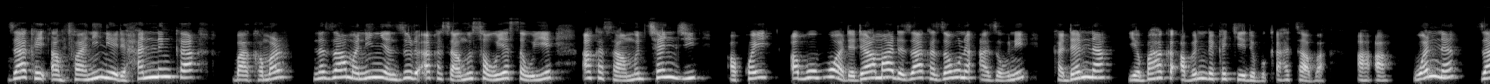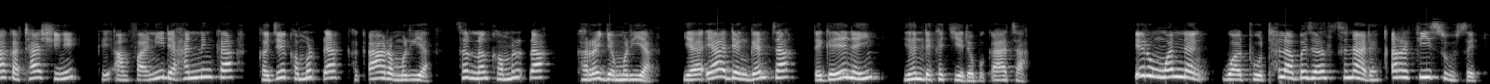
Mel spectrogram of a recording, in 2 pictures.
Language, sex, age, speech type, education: Hausa, female, 15-29, spontaneous, tertiary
